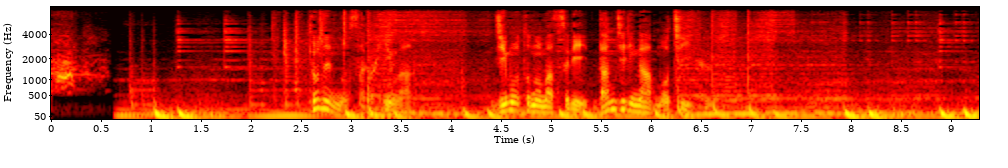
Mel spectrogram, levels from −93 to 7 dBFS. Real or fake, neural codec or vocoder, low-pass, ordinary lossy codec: real; none; 7.2 kHz; none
